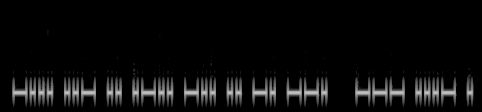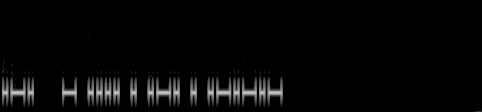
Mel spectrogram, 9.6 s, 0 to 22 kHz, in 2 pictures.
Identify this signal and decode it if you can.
Morse code, heard as a keyed tone, about 28 wpm, 700 Hz. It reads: BUILDING OVER THERE.
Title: Sentences from Top 1000 Words - Review Part 5 - 28wpm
